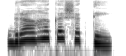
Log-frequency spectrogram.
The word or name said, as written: ಗ್ರಾಹಕಶಕ್ತಿ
